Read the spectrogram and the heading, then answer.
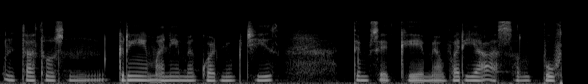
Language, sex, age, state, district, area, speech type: Kashmiri, female, 30-45, Jammu and Kashmir, Budgam, rural, spontaneous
